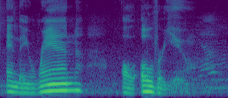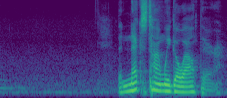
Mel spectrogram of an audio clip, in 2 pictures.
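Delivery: low, soft, grim coach; low grim rebuke. Retold or imitated. Coach quietly rebuking the team after a loss. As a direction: scold them quietly and heavily.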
